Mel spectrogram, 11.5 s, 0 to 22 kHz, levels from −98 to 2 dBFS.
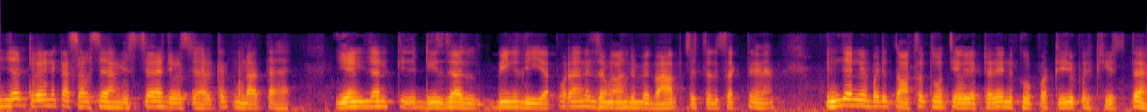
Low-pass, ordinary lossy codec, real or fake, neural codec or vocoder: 7.2 kHz; none; fake; codec, 16 kHz in and 24 kHz out, 0.6 kbps, FireRedTTS-2 codec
